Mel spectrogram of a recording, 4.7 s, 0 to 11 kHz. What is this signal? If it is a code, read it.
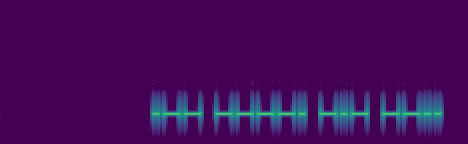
Morse code, heard as a keyed tone, about 22 wpm, 700 Hz. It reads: W9KZ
